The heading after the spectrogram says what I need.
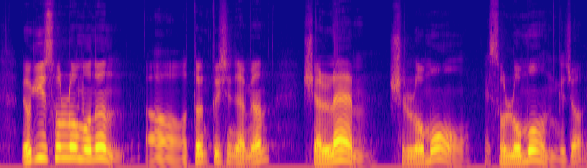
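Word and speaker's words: שלמה: 그것을 그 이름을 이제 성경 인물들 중에 실로모 히브리 발음으로 하면 실로모가 이제 그 이름이 됩니다.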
